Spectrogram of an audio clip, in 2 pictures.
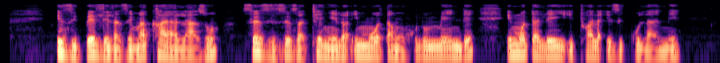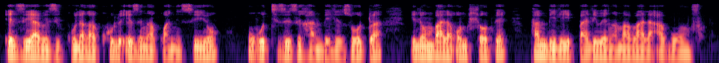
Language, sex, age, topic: North Ndebele, female, 36-49, health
